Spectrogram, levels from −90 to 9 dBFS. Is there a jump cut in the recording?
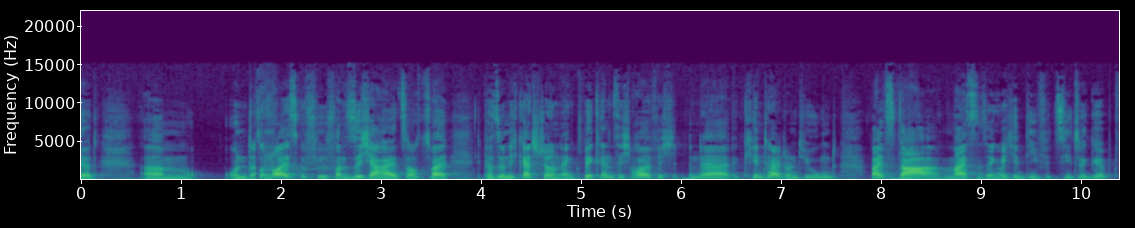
yes; 3 cuts; at 1.7 s, 3.5 s, 5.5 s

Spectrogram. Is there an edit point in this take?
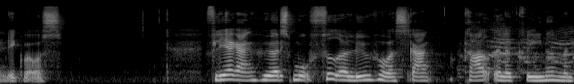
yes; 4 cuts; at 2.0 s, 2.8 s, 4.1 s, 4.6 s

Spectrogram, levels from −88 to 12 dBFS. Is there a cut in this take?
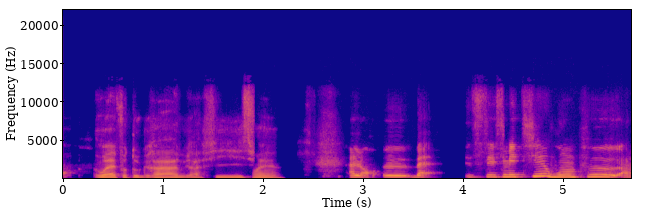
yes; 2 cuts; at 1.9 s, 4.4 s

